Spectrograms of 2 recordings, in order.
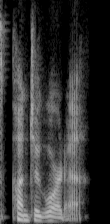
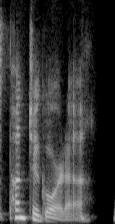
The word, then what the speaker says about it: Punta Gorda: It is Punta Gorda. – I've been saying Punta. – It is Punta Gorda. Which is like punting a, soccer, football, etc.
